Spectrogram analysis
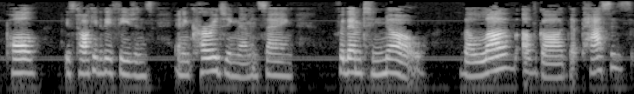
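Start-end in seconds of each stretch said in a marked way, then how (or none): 5.1-9.5 drawn-out scripture phrase; slow right down and lean on each word; stretching out the verse for the congregation; slow emphasis. Real, not acted. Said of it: "slow emphatic scripture".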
